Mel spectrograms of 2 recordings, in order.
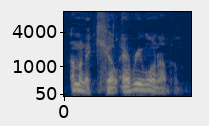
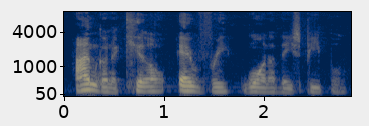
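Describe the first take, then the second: First: Quick, low, dropped repeat of the threat; rushed repeat. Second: A hint of a grave divine voice, lower; God warns Moses he will destroy everyone, lightly voiced low; stern God, low and measured. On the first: Retold or imitated. God repeats the threat to Moses, fast and low. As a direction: hurry through it lower and quieter. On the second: God tells Moses of judgment, low and measured.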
